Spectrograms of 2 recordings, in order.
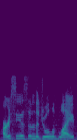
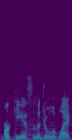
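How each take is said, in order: First: Arceus is pronounced in an unofficial way. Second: Arceus is pronounced in the official way. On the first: The speaker calls it wrong. "I don't care to say its name correctly" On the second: The speaker calls it right. "or as they would say"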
